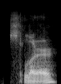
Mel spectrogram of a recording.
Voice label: "slur", American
